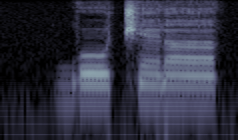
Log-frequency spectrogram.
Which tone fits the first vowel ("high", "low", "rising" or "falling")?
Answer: low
